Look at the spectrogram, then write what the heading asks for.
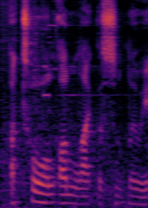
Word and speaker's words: St. Louis: Louis, that's got St. Louis rather. It's the American pronunciation because it's an American city.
